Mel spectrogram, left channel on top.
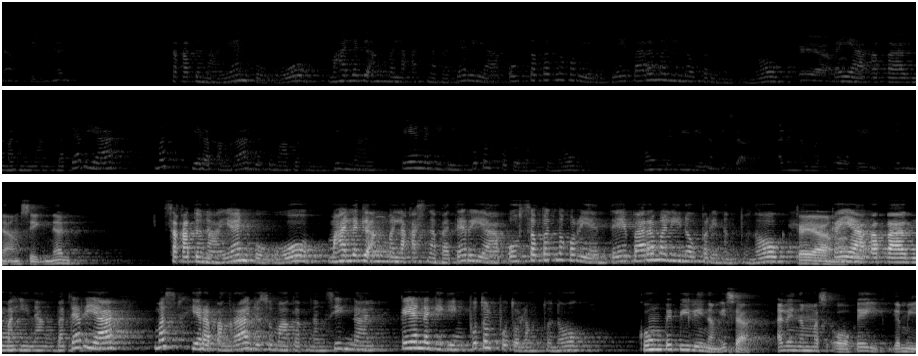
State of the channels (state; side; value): quieter; left; 33.2 dB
